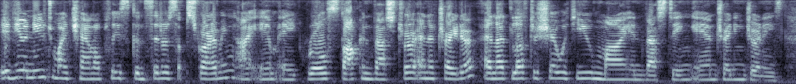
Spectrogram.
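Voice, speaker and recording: Over noticeable background noise, a woman speaks at a medium pitch and a fairly quick pace with fairly even intonation. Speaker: stock market youtuber. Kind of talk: market analysis tutorial. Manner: frequent fillers (um, uh).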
